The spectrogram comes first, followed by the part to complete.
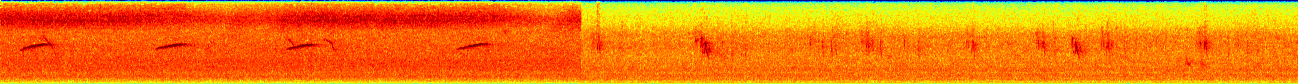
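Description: Steady loud rush of flowing water with a white-capped redstart's thin, rising-and-falling whistled call repeated about every second and a half. About seven seconds in, the sound changes abruptly and the calls stop. After that the water noise continues under scattered brief, thin high bird notes.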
